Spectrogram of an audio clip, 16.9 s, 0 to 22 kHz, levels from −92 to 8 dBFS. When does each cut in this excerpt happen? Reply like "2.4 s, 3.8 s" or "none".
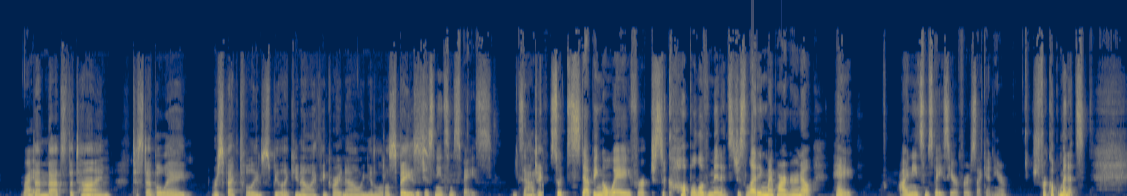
8.1 s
